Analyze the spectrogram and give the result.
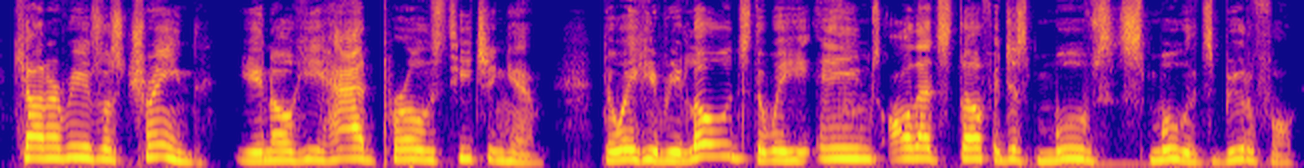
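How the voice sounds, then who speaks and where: A podcast co-host retelling a film with energy, stopping and restarting sentences and dropping into the characters' voices. The recording is dry and close, with no room around it. The pitch sits in the middle. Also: no echo. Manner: animated storyteller, acts out quotes; rambling with restarts. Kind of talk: casual chat, movie recap.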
